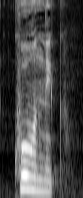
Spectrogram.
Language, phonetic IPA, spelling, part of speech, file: Ukrainian, [ˈkɔnek], коник, noun, Uk-коник.ogg
- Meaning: 1. diminutive of кінь (kinʹ): (little) horse, horsy 2. horse (toy) 3. grasshopper (insect) 4. hobby, fad, soapbox, favourite subject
